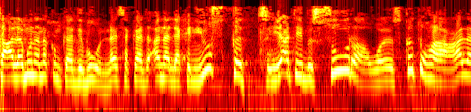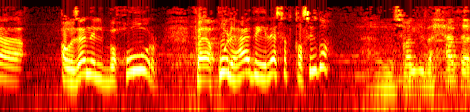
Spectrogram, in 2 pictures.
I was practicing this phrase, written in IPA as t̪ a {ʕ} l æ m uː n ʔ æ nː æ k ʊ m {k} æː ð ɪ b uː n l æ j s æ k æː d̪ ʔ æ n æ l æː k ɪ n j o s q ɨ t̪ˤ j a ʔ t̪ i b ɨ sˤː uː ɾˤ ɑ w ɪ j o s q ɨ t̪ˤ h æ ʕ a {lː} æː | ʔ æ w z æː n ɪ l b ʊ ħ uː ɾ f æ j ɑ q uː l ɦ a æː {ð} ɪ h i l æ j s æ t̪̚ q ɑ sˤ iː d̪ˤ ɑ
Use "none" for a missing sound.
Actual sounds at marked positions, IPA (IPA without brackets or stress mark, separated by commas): ʕ, k, l, ð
